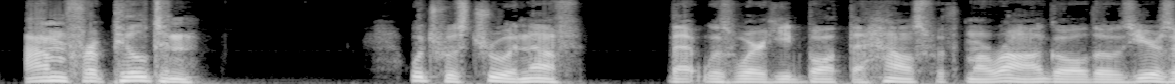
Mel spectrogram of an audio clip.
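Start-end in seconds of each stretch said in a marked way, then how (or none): 0.1-1.0 Scots publican's regular, raised and brisk; gruff Edinburgh local sizing up a stranger; Davy's Scots brogue; Scottish barfly. Acted. Davy answering stranger.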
